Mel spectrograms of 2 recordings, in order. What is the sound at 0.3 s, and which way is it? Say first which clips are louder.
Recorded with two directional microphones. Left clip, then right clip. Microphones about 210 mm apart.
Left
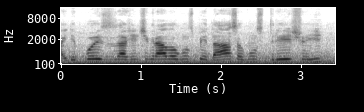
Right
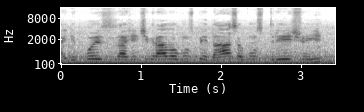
Speech: left 4 dB; 20° left (ahead or behind).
